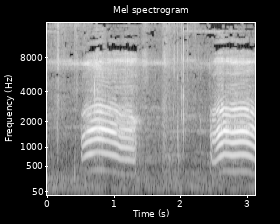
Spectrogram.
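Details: Cat giving two drawn-out, nasal meows about two seconds apart, each steady then dipping slightly at the end, over a quiet background with a faint high electronic whine.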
